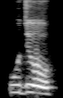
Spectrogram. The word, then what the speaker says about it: puja: And puja, we pronounce it as puja, but it's not wrong, like pujo. But sometimes I think that it's all over India, we need to say it puja.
